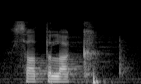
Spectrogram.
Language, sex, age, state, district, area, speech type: Punjabi, male, 18-30, Punjab, Rupnagar, rural, spontaneous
